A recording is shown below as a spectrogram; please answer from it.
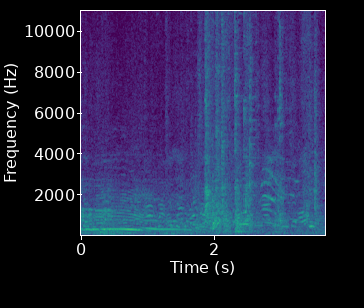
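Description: Cattle moo at the Savè livestock market in Benin, a long low call near the start with further lowing among market chatter and background voices.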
